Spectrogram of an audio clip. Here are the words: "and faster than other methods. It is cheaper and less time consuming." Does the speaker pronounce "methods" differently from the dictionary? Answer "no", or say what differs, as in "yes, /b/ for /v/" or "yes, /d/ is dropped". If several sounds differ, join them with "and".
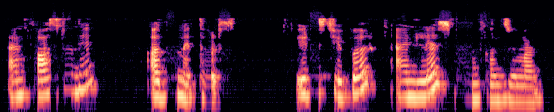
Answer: yes, /t/ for /θ/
